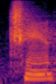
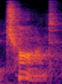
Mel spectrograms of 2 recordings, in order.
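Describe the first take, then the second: First: The vowel is a flat American a. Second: The vowel is a broad British ah.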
